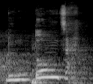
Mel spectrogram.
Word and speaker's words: 눈동자: 눈동자 된소리 나죠? 눈동자 이렇게 안 하잖아. 눈동자 이렇게 되지, 그치?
